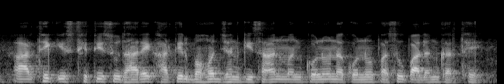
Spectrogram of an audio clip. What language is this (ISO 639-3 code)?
hne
